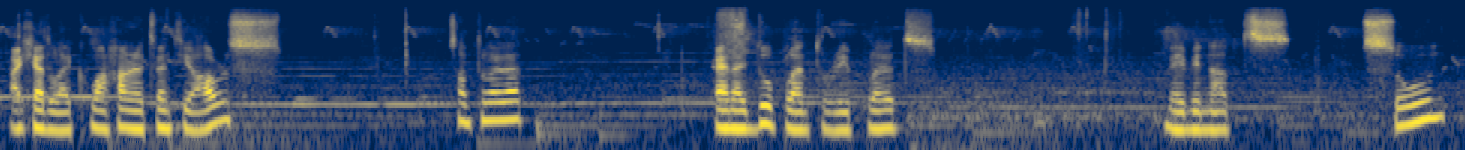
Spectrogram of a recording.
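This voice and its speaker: Speaking slowly and pausing often, a Serbian-accented streamer from Serbia gives casual, self-deprecating commentary during live play. His voice is fairly high and darkish, with faint music behind it.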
